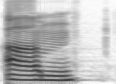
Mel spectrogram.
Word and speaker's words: Yunque: It's called Junque. El Junque. It's like Y-U-N-Q-U-E. El Junque. Yeah, it's pronounced with like a J, even though it's a Y-U-N-Q-U-E.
